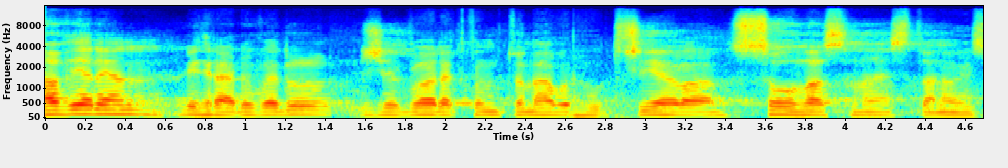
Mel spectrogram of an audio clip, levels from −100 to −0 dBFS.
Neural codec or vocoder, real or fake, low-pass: codec, 44.1 kHz, 2.6 kbps, SNAC; fake; 14.4 kHz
